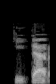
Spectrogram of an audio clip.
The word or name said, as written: quitar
